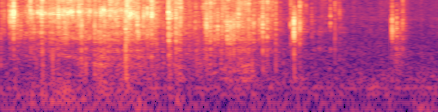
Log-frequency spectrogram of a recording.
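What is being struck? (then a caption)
Bar of soap cut with a metal blade. A metal knife cuts and scrapes a solid, hand-held bar of dry purple soap pre-scored into a grid, so small cubes crumble off. Dense, bright crunching and crinkling scrapes fill the first three seconds, then fade to a few sharp, isolated cracks.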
